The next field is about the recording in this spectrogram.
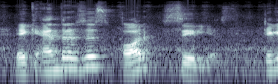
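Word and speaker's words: cereus: है सीरियस ठीक है इसको और भी बहुत तरीके से प्रोनाउंस करते हैं इम्यूनोलॉजी के माइक्रोबायोलॉजी के अलग-अलग साइंटिस्ट हैं अलग-अलग तरीके से प्रोनाउंस करते हैं बट we will pronounce pronounce it एज सीरियस okay so let's get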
